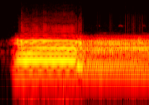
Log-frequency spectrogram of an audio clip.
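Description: A single long, loud foghorn blast in the radio drama Big Town: a deep, droning tone rich in buzzy overtones that holds steady for about two seconds, turning slightly duller partway through. No voices.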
